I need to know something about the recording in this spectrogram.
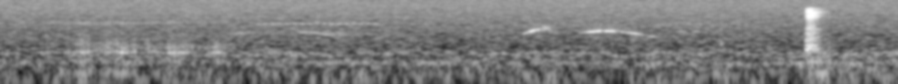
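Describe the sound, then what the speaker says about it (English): Faint, thin whistles drift in, a few short gliding notes scattered over quiet background hiss, followed by a brief sharp sound. "I hear a whistle."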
